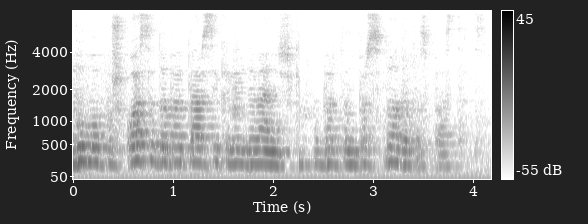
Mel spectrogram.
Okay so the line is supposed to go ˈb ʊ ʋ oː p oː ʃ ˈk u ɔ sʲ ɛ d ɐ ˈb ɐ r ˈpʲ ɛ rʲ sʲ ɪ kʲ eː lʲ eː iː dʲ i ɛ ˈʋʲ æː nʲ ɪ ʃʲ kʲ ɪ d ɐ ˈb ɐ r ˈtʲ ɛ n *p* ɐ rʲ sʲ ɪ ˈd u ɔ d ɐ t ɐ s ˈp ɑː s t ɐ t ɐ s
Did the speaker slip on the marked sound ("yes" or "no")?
no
